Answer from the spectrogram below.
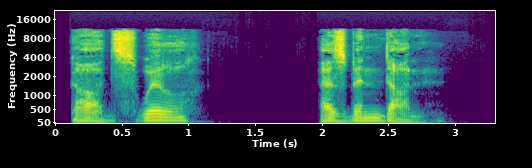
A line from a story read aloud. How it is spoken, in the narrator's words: he next said, solemnly, in a tone to make each listener know he had no hope more of finding his people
